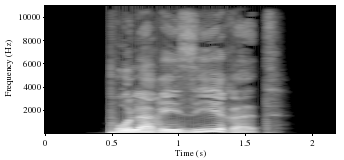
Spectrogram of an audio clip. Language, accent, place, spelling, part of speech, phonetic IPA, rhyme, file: German, Germany, Berlin, polarisieret, verb, [polaʁiˈziːʁət], -iːʁət, De-polarisieret.ogg
- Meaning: second-person plural subjunctive I of polarisieren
